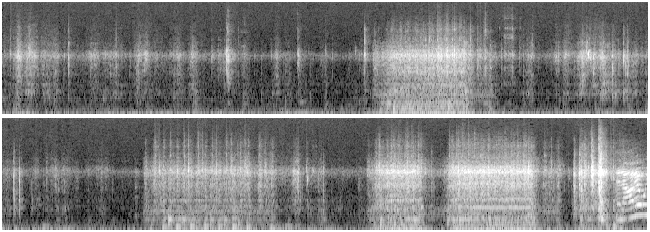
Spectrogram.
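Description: A home sewing machine stitches fabric pieces together along a seam allowance, its motor whirring in several bursts of a few seconds each between pauses. A person talks quietly throughout.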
